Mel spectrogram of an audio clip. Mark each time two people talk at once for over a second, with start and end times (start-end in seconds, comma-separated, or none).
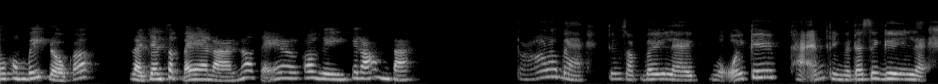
none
